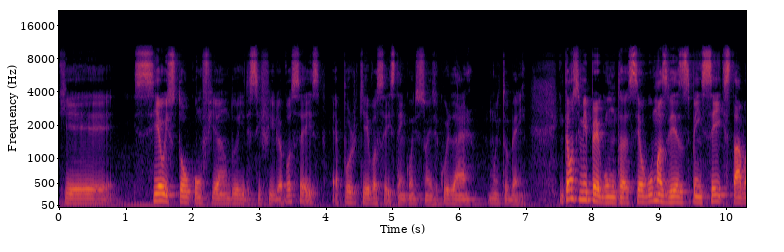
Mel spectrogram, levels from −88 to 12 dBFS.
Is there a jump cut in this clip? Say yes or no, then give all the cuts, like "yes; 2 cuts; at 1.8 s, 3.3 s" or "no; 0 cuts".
yes; 1 cut; at 4.0 s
